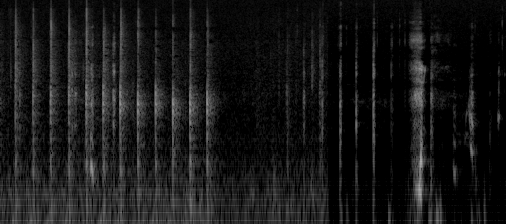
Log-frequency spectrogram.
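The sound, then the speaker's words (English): A person's buttocks clapping together: a quick, steady run of about a dozen soft, fleshy slaps, followed by a pause, then a few scattered fainter taps and one sharper smack. “Yeah, but I just wanted to show you guys I can make my yeeks clap this way.”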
